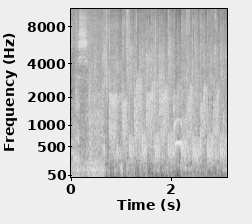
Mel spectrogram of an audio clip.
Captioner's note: applauding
